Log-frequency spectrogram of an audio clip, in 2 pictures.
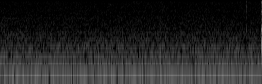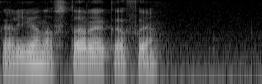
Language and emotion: Russian, sad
